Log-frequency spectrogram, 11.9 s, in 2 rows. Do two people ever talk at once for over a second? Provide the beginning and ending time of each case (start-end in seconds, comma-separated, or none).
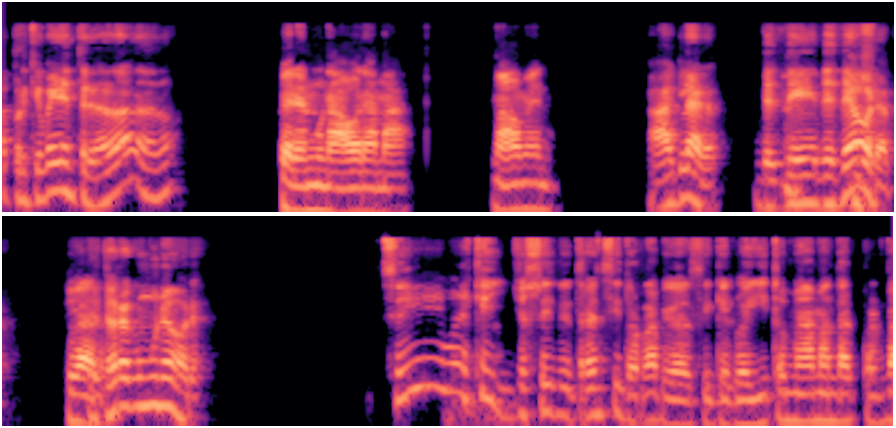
none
